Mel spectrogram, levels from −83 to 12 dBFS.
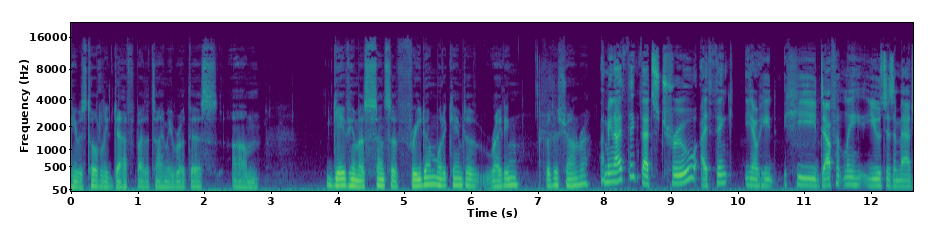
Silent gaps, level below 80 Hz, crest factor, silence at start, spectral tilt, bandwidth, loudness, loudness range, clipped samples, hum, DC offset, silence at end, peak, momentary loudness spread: none; -40 dBFS; 18 dB; 0 s; -5 dB/octave; 16 kHz; -19 LUFS; 6 LU; under 0.1%; none; under 0.1%; 0 s; -2 dBFS; 10 LU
